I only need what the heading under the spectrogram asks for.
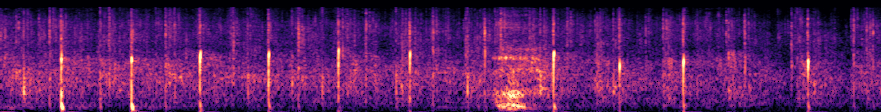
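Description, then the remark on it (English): An audience in a church applauds, a dense wash of clapping punctuated by strong, evenly spaced claps in a steady rhythm, with a brief murmur of voices partway through. “We give an applause. Let's applaud for these folks that smooth tonight.”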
